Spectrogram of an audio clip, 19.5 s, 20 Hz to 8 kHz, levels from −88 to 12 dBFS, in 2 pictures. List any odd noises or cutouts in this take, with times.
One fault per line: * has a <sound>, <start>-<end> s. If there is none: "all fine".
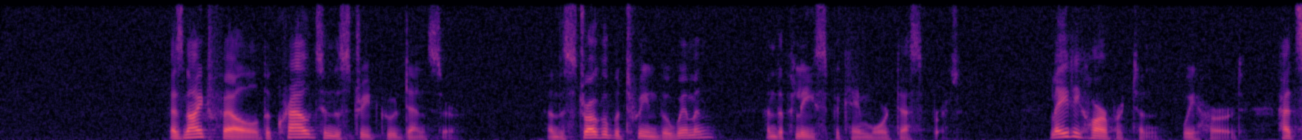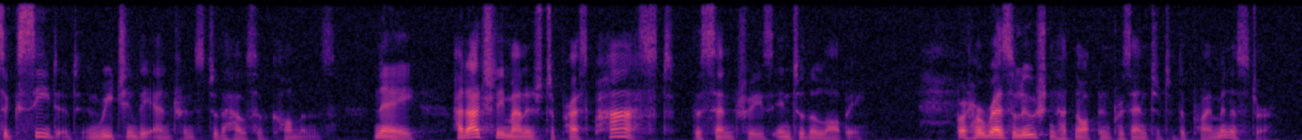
all fine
